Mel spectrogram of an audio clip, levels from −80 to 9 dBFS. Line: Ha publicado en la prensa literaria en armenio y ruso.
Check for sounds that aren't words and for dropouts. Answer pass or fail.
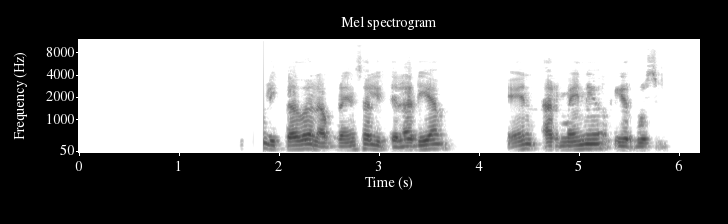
fail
